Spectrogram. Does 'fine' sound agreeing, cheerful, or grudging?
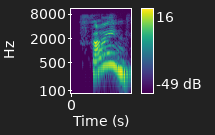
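cheerful. It is said in a cheerful, well-feeling tone. The speaker feels well. "means I feel well"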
